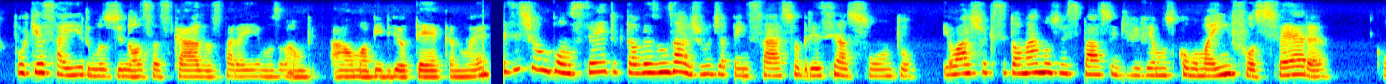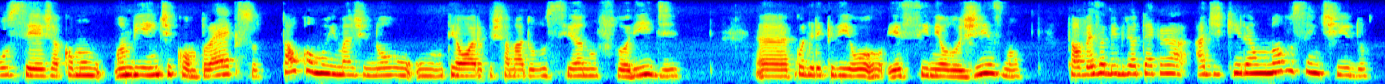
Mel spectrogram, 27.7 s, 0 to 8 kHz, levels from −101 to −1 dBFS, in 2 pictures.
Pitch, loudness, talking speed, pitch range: 220 Hz, -17 LUFS, 140 wpm, 195-265 Hz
